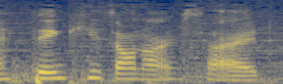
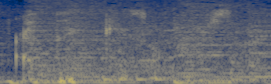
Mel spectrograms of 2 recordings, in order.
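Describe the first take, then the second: First: It is a theater whisper, loud enough to hear. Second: It is whispered too quietly to hear well.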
